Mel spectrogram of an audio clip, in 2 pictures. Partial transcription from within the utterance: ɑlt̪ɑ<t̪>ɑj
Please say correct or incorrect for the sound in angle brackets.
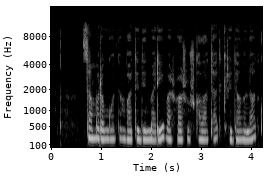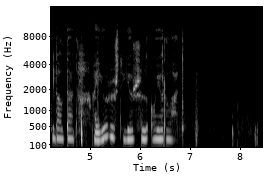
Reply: correct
